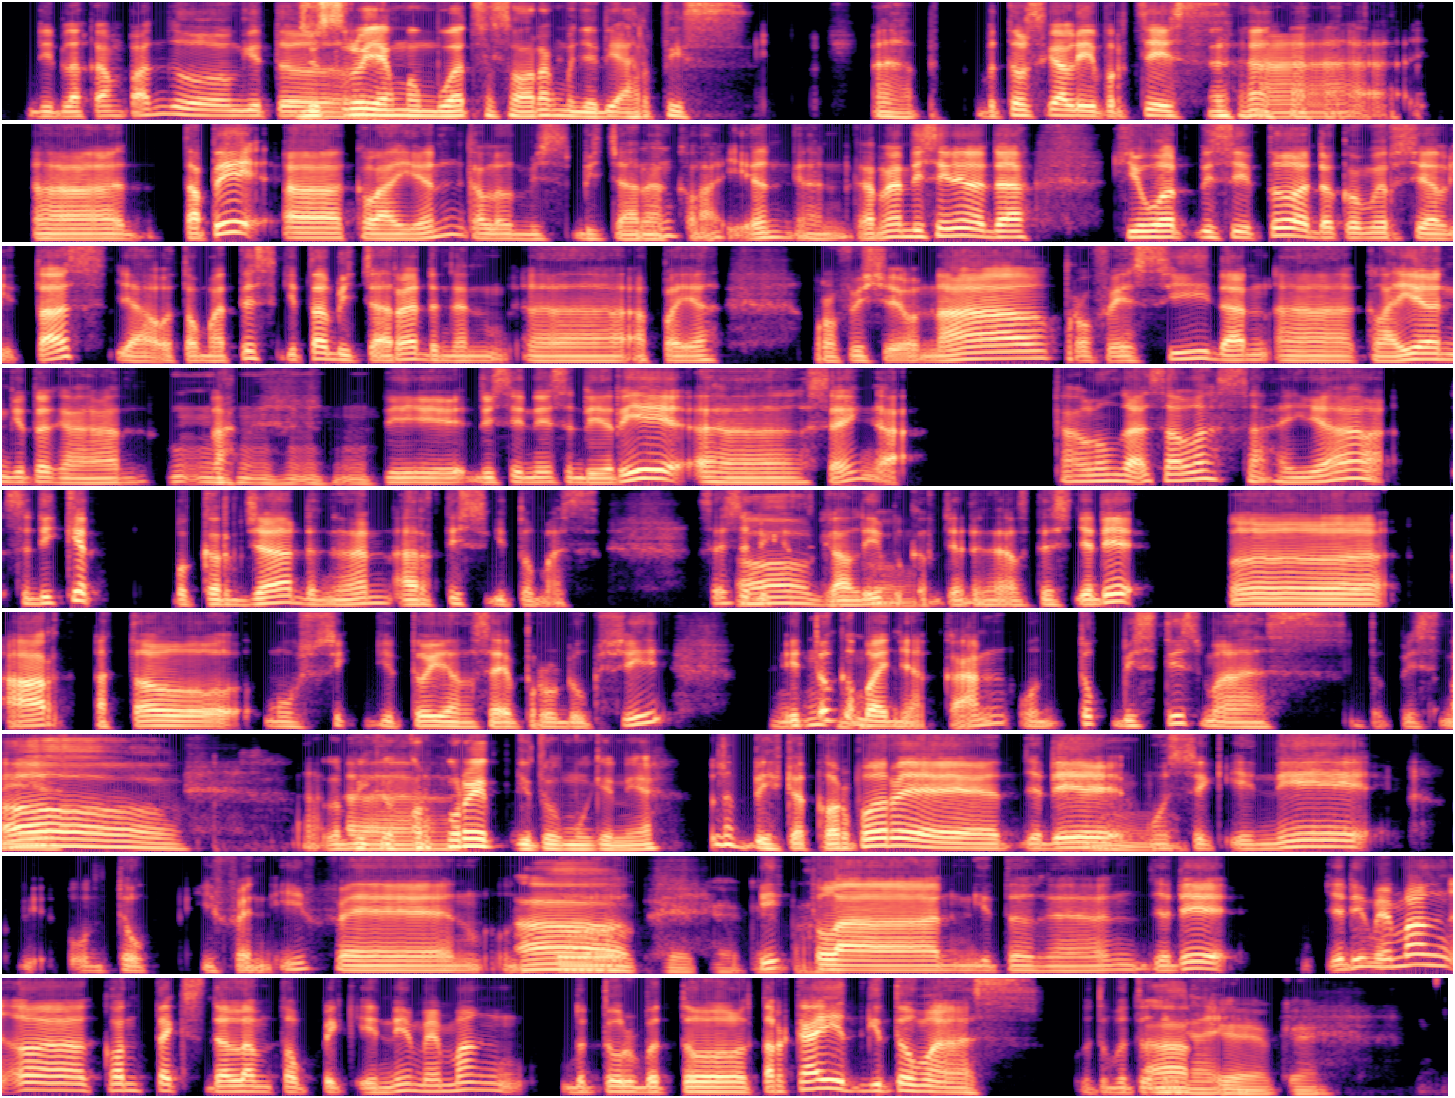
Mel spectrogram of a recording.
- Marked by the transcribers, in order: laugh; in English: "keyword"; in English: "art"; in English: "corporate"; in English: "corporate"; in English: "event-event"
- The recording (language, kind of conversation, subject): Indonesian, podcast, Bagaimana kamu menyeimbangkan kebutuhan komersial dan kreativitas?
